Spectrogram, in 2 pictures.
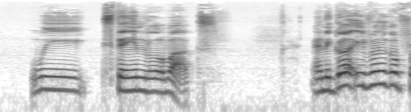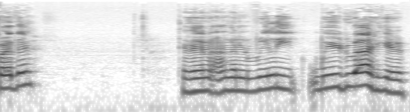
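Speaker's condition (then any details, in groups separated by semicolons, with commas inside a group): Cerebral palsy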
